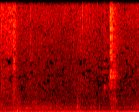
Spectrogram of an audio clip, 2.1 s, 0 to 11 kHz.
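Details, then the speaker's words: 2005 Toyota Sienna door after fitting a new Dorman 924-147 door check assembly: door swings open and shut with only soft dull thuds, earlier popping completely gone. "it sounds completely gone and where that popping it's now it's just a matter of getting that door put back on"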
